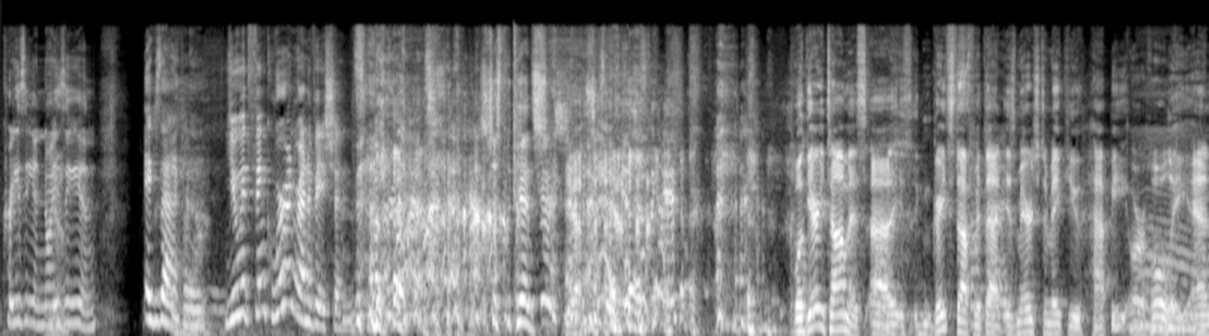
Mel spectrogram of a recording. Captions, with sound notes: Crazy and noisy. - Exactly. - You would think we're in renovations. [laughter] But we're not. - Just the kids. [laughter] - Well Gary Thomas, great stuff with that. Is marriage to make you happy or holy?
